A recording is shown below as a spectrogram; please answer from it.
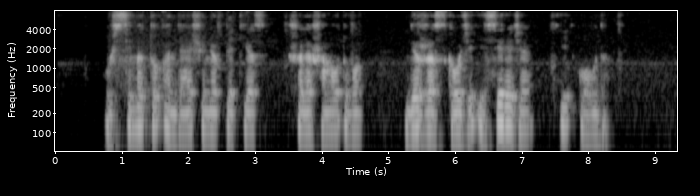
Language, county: Lithuanian, Šiauliai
